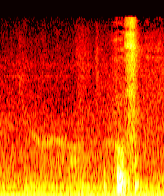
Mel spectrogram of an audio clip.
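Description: A pause in a man's speech: quiet room tone with a steady low hum, broken about one and a half seconds in by a short vocal sound and breath as he begins to speak again.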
